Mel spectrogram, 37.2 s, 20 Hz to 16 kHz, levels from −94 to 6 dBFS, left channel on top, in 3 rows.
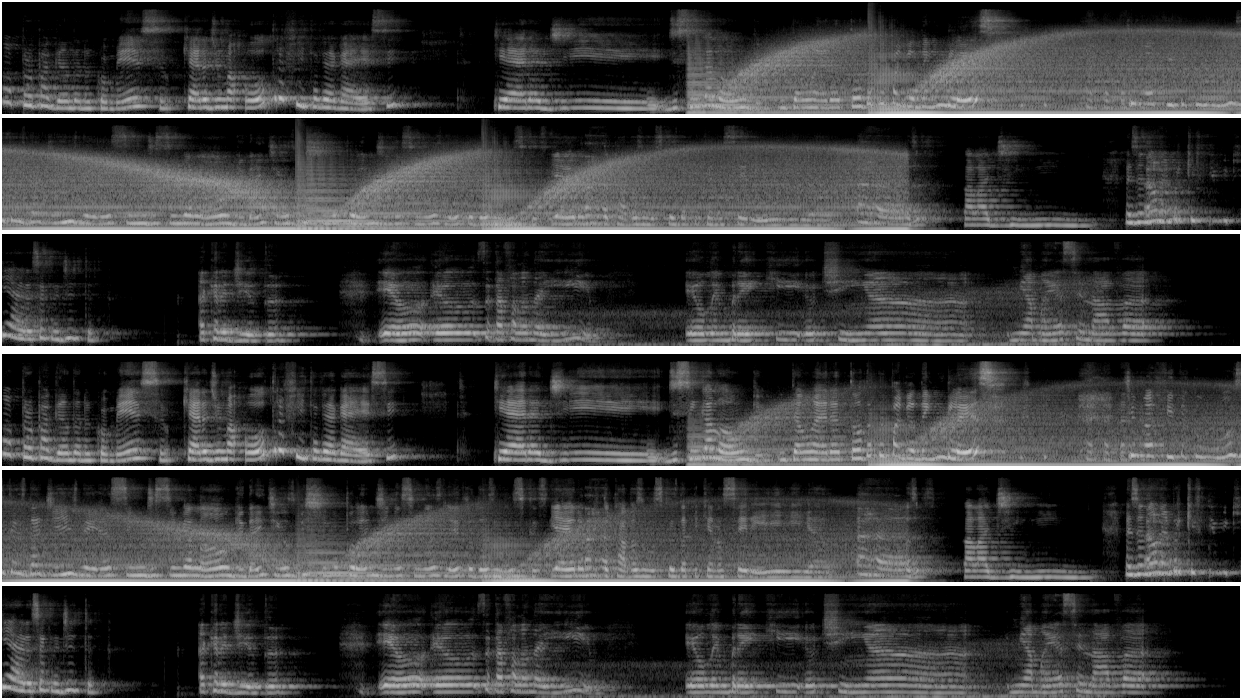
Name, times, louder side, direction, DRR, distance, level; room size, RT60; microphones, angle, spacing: voice 1, 0.0-4.1 4.9-10.5 10.8-20.7 21.4-21.6 22.0-25.7, right 2 dB, 40° right, 10 dB, 0.9 m, -32 dB
sound 1, 6.8-21.5, left 1 dB, 70° left, 1.2 m, -29 dB
voice 2, 10.6-11.3 18.2-18.5 20.9-21.6 23.8-24.1 26.7-27.6 28.2-30.7 31.6-34.5 34.8-36.2, equal, 10° right, 5 dB, 3.5 m, -35 dB
sound 2, 30.1-35.8, equal, 25° left, 2.2 m, -53 dB
23.5 x 22.5 x 9.7 m, 0.85 s
head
